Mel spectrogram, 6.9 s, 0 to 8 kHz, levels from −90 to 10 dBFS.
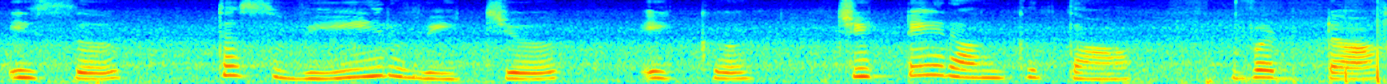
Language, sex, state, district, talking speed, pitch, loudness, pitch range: Punjabi, female, Punjab, Kapurthala, 70 wpm, 230 Hz, -20 LUFS, 210-265 Hz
